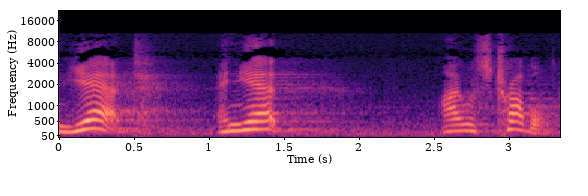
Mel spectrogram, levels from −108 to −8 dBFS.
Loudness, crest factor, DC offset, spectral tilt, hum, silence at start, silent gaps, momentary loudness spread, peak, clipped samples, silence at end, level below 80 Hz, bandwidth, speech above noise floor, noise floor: -31 LUFS; 18 dB; under 0.1%; -6 dB/octave; none; 0 s; none; 21 LU; -14 dBFS; under 0.1%; 0 s; -68 dBFS; 10.5 kHz; 27 dB; -57 dBFS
